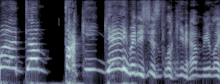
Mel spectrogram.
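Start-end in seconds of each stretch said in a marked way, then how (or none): 0.0-1.6 shrill, high-pitched, loud yelling. Retelling yelling in someone's face over a game, acting out the yell. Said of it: "start yelling in charlie's face".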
